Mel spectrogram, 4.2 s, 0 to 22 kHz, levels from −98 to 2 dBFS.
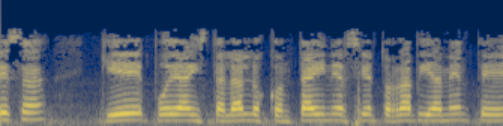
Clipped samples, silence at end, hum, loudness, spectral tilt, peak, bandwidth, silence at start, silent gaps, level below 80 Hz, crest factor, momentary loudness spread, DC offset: under 0.1%; 0 s; none; -17 LUFS; -3.5 dB/octave; -2 dBFS; 8.6 kHz; 0 s; none; -48 dBFS; 16 dB; 7 LU; under 0.1%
